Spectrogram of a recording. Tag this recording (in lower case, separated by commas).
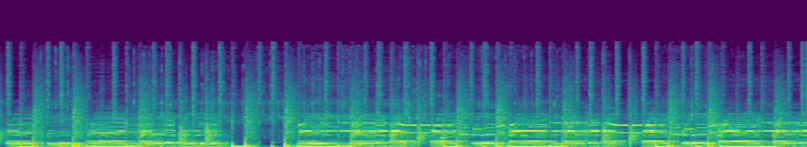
music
